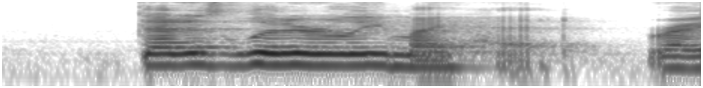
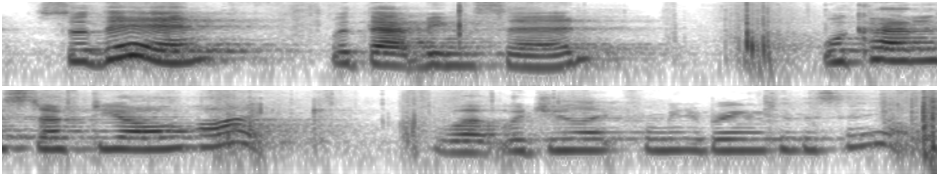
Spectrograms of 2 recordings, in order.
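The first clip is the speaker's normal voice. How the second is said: ordinary delivery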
